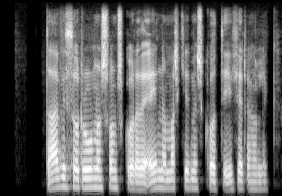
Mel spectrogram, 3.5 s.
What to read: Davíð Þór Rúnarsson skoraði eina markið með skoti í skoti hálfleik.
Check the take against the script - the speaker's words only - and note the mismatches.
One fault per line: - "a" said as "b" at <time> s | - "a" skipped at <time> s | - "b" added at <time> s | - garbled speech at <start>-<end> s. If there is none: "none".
- "skoti" said as "fyrri" at 3.0 s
